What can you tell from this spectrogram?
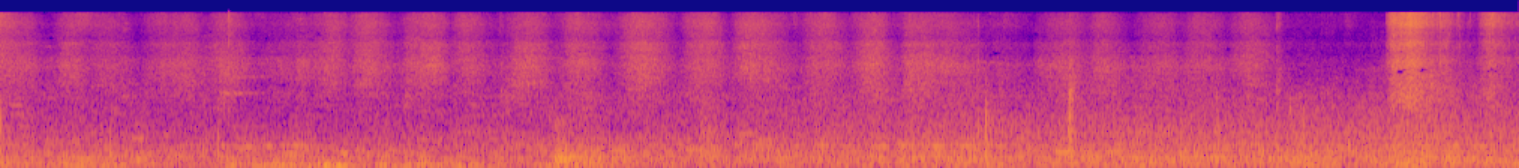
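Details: Soft rubbing and shuffling noises are heard, with no animal voice.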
